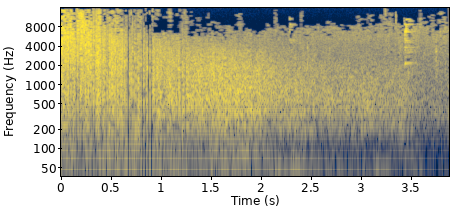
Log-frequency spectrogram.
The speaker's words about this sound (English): There are three celebration noises if you score a goal. There's a commentator shouting goal. Goal! Yeah. There's a honk. Yeah. And there's a firework.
